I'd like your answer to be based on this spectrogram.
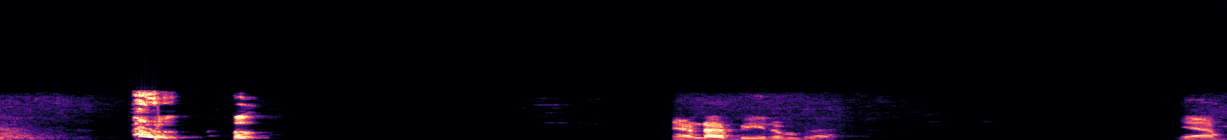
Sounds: Cough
